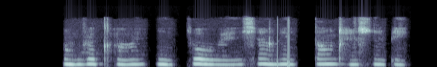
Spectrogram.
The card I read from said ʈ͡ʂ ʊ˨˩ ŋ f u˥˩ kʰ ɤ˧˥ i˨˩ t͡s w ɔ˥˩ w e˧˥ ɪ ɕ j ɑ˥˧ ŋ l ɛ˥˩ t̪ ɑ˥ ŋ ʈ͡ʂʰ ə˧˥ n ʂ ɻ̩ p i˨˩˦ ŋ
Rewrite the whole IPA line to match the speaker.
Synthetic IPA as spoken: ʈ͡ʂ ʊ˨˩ ŋ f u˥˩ kʰ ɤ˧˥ i˨˩ t͡s w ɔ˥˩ w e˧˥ ɪ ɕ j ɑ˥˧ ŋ l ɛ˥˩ t̪ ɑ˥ ŋ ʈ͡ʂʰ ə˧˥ n ʂ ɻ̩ p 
